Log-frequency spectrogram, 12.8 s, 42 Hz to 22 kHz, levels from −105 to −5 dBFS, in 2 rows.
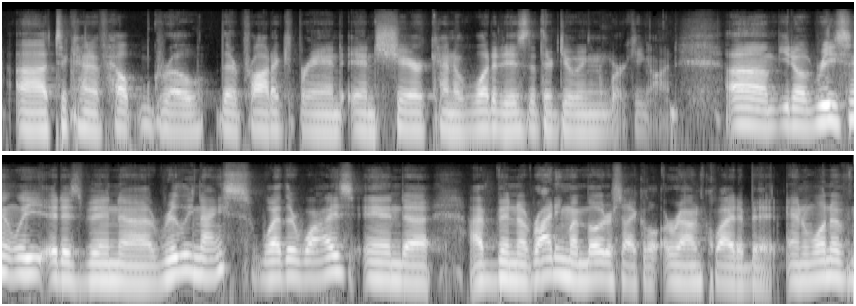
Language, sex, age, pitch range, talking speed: English, male, 20-39, 110-135 Hz, 230 wpm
